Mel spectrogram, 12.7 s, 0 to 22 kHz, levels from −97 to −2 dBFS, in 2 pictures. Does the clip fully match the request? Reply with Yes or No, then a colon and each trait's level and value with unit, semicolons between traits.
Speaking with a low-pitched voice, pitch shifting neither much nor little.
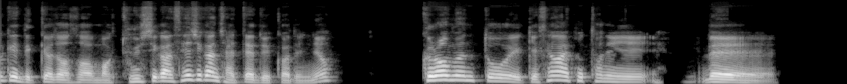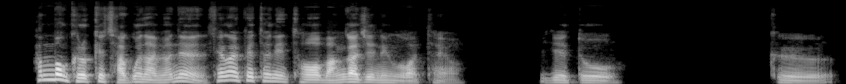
No: low, 125 Hz; wide, 9.0 semitones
